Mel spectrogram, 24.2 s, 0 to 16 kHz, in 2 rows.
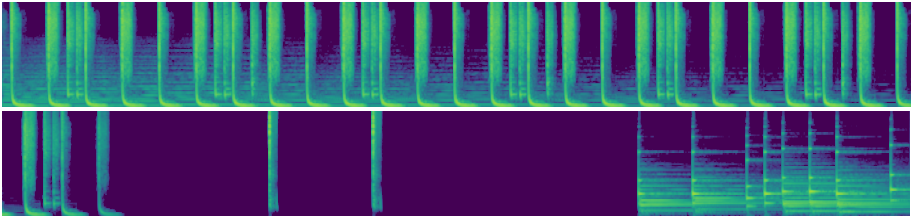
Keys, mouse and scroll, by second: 3.1 p, 22.7 u.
